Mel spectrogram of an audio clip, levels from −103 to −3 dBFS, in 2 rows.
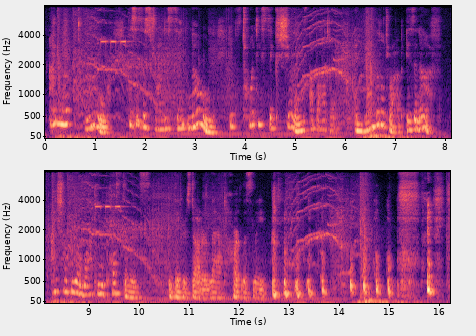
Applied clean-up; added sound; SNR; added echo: none; Squeak / Slam / Alarm / Wood; 14 dB; reverberation time 0.3 s.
